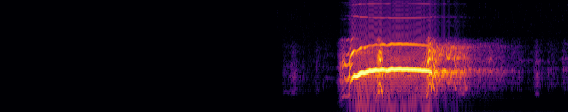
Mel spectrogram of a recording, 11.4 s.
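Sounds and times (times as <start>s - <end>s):
coyote howling: 6.8s - 9.7s.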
